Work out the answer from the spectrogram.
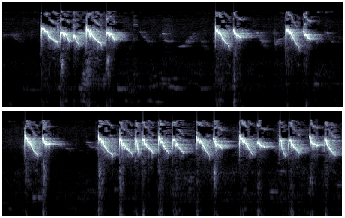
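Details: Singing steadily after therapy, a white-eye gives clusters of high, thin down-slurred whistles, sparse at first, then a long run of rapid repeated phrases.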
